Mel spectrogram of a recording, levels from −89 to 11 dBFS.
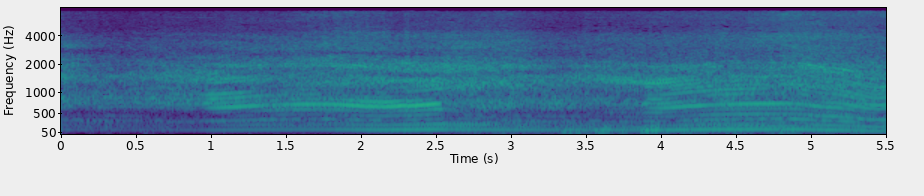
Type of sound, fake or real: real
